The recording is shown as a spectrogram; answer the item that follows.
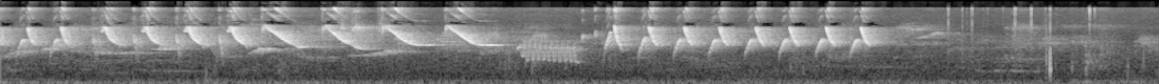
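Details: Champion canary tutored with bar-winged prinia (ciblek) song. Rapid series of high, identical down-slurred chips, about three per second, in two bursts separated by a buzzy note, fading into background hum.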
